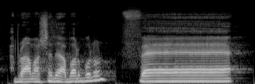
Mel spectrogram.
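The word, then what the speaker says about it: فاء: ফা হরফটি উচ্চারণের ক্ষেত্রে বারিক হবে এবং এক আলিফ টেনে পড়তে হবে। আপনারা আমার সাথে আবার বলুন। ফা।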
